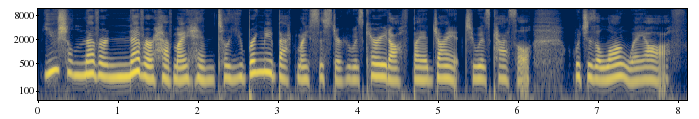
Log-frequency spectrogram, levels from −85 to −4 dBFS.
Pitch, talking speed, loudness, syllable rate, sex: 225 Hz, 220 wpm, -19 LUFS, 4.7 syllables/s, female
